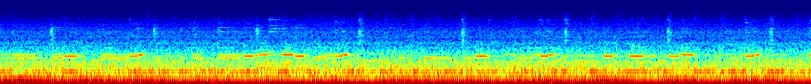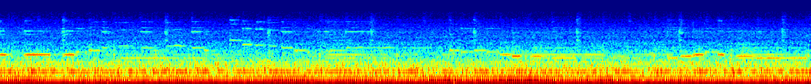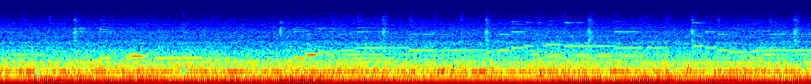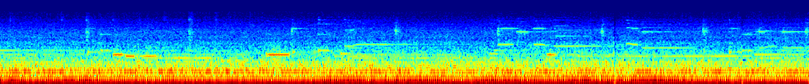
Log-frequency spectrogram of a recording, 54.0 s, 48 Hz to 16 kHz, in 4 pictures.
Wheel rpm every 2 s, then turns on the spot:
0, 0, 0, 0, 0, 0, 0, 0, 0, 0, 0, 0, 0, 0, 0, 0, 0, 0, 0, 0, 0, 0, 0, 0, 0, 0, 0.
none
